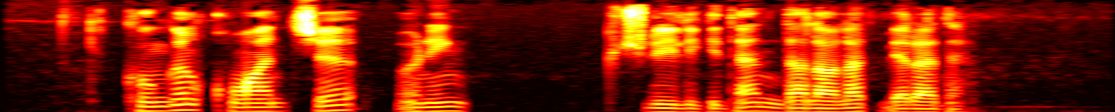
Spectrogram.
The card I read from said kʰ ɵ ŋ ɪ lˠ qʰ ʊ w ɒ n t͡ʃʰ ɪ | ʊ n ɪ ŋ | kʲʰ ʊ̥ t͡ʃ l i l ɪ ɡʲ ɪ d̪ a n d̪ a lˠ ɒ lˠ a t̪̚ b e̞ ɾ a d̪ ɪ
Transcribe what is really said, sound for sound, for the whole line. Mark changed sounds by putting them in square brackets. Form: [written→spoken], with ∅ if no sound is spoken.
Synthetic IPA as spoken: kʰ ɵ ŋ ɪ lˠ qʰ ʊ w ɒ n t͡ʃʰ ɪ | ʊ n ɪ ŋ | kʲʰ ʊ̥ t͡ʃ l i l ɪ ɡʲ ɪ d̪ a n d̪ a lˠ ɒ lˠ a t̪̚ b e̞ ɾ a d̪ ɪ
